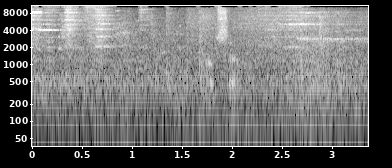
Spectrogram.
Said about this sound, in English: The train slows to a stop in a tunnel. The lights flicker off and on. MTA crushing it as always.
